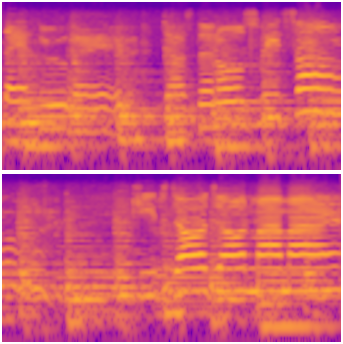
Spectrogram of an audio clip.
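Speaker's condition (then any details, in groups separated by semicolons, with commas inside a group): No condition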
